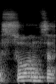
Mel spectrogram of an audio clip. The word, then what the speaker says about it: солнце: нам еще со школы это слово солнце в котором нужно писать букву л и проверять словом солнышко это слово лестница в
